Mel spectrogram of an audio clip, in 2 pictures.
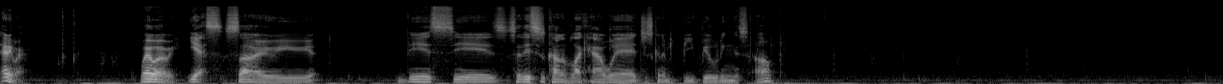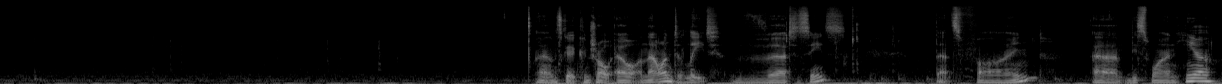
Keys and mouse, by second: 0.0-21.7 middle drag, 5.9 Tab, 6.5 z, 7.5 Tab, 7.7 z, 10.2 Tab, 10.8 Tab, 14.8 Tab, 15.5 Tab, 17.9 Tab, 18.1 ctrl+l, 18.8 Delete, 21.7 Tab, 22.1 Tab, 23.2 click, 24.1 z.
